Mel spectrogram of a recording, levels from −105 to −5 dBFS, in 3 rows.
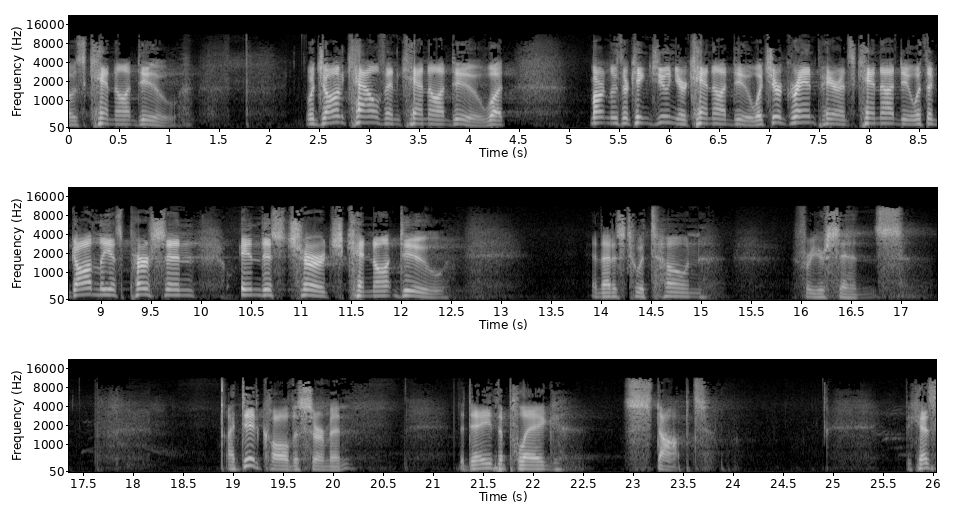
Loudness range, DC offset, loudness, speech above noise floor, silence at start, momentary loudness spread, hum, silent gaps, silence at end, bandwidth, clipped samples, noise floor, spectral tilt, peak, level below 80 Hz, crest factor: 10 LU; under 0.1%; -28 LUFS; 51 dB; 0 s; 14 LU; none; none; 0 s; 11.5 kHz; under 0.1%; -81 dBFS; -1 dB/octave; -6 dBFS; -76 dBFS; 26 dB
